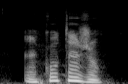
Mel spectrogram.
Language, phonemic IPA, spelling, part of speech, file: French, /kɔ̃.tɛ̃.ʒɑ̃/, contingent, adjective / noun, Fr-contingent.ogg
- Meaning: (adjective) contingent; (noun) quota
